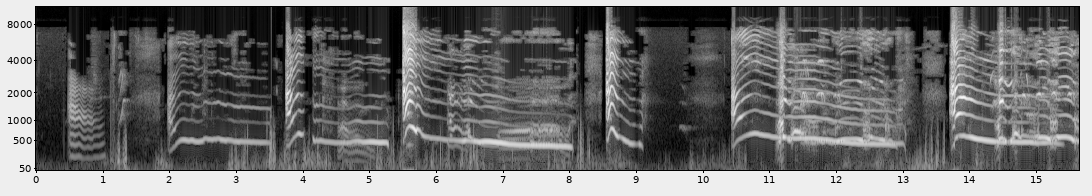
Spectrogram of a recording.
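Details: Pet dog howling: a series of long, rich, harmonic howls, each starting higher and sliding gently downward, some wavering, separated by short breaths and brief higher yelps.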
